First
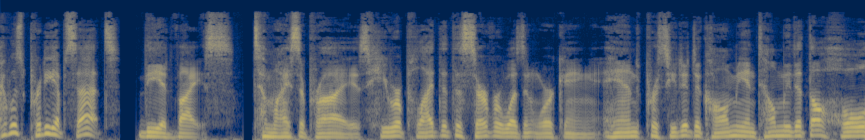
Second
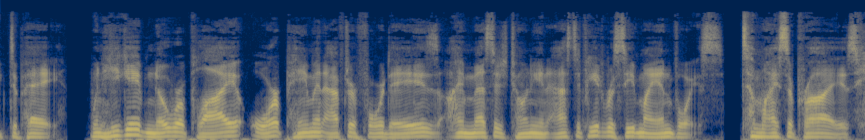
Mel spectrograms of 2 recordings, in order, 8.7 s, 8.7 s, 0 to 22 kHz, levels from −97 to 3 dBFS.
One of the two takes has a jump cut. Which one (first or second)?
first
